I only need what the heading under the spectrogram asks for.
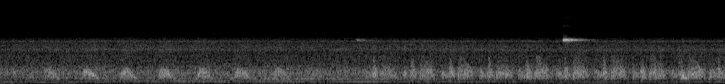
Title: Fetal Doppler 14 weeks Baby A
